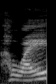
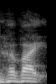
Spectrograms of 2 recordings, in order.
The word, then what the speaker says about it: Hawaii: And then you have H, K, L, M, N, P, W, which is often pronounced like a V, but not always. Okay, so like in Hawaii, like Hawaii.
